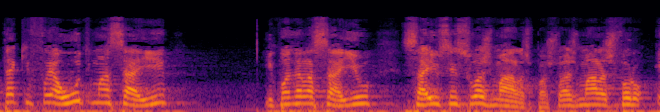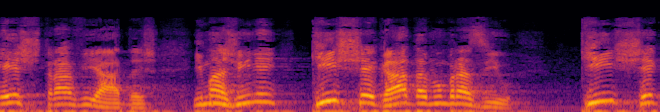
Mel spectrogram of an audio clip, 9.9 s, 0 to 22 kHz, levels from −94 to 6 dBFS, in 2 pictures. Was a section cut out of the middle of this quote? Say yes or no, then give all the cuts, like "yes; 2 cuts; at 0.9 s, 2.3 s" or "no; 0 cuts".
no; 0 cuts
